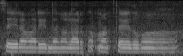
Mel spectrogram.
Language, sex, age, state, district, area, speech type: Tamil, female, 30-45, Tamil Nadu, Thanjavur, rural, spontaneous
